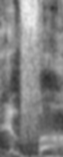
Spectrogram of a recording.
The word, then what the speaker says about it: Lufa: Ray, say it properly. It's Lufa. You have to say it like that when you play him.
